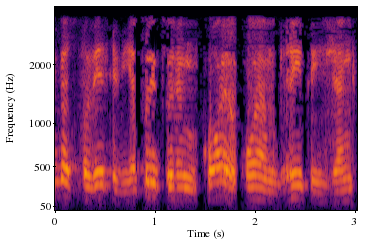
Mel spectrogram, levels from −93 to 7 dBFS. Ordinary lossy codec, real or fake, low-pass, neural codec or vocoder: AAC, 16 kbps; fake; 3.6 kHz; codec, 44.1 kHz, 7.8 kbps, DAC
